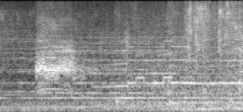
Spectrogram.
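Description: A big crow caws loudly, a harsh drawn-out call followed by more rasping caws, heard alone against a steady background hum with no one speaking.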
